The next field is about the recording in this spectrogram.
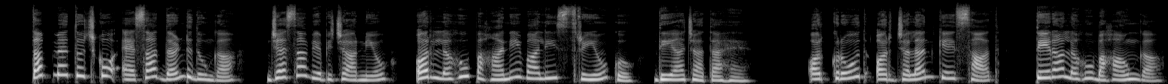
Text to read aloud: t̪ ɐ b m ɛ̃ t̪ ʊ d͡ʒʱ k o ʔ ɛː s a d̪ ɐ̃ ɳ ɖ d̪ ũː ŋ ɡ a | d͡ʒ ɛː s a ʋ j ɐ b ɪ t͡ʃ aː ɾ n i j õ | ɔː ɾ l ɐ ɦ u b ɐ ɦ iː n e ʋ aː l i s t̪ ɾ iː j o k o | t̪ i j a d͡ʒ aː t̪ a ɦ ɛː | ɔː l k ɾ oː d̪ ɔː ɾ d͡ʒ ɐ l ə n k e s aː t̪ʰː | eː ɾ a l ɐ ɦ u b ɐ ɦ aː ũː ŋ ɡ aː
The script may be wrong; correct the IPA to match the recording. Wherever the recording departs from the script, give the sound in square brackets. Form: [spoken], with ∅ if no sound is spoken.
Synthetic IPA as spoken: t̪ ɐ b m ɛ̃ t̪ ʊ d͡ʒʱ k o ʔ ɛː s a d̪ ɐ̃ ɳ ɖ d̪ ũː ŋ ɡ a | d͡ʒ ɛː s a ʋ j ɐ b ɪ t͡ʃ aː ɾ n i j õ | ɔː ɾ l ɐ ɦ u b ɐ ɦ [aː] n e ʋ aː l i s t̪ ɾ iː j [õ] k o | [d̪] i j a d͡ʒ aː t̪ a ɦ ɛː | ɔː [ɾ] k ɾ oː d̪ ɔː ɾ d͡ʒ ɐ l ə n k e s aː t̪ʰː | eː ɾ a l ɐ ɦ u b ɐ ɦ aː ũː ŋ ɡ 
